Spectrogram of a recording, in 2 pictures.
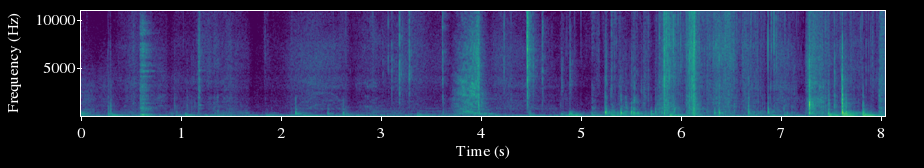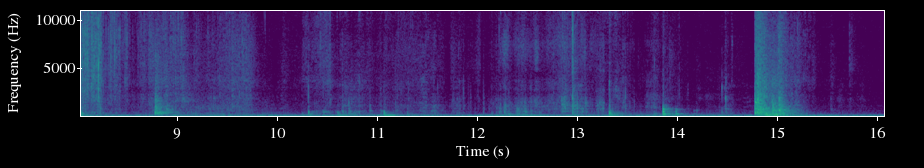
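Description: Hands opening a Panini One trading-card box: irregular rubbing, scraping and crinkling of cardboard and wrapping, busiest in the first half, then the plastic card holder being lifted out.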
